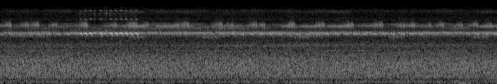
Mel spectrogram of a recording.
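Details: Nighttime crickets keep up a rhythmic, high-pitched pulsing trill, with one louder, stuttering chirp run around one second.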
